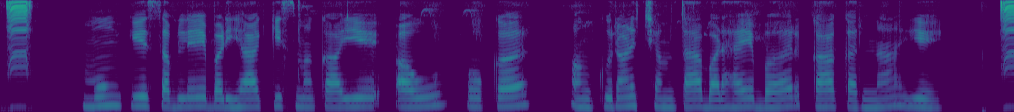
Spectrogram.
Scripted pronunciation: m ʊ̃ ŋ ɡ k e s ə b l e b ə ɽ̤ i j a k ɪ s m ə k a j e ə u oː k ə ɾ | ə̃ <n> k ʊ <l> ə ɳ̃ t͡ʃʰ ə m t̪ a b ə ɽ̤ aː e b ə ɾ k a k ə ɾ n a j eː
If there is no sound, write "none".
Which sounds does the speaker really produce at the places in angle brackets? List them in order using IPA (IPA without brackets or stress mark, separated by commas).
ŋ, ɾ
